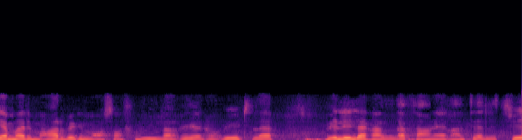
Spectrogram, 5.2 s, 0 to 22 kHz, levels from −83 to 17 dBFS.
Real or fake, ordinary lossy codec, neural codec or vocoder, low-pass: fake; none; codec, 16 kHz, 0.8 kbps, ZipCodec; 7.2 kHz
